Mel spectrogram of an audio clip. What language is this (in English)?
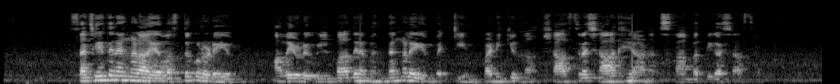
Malayalam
